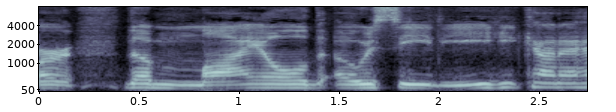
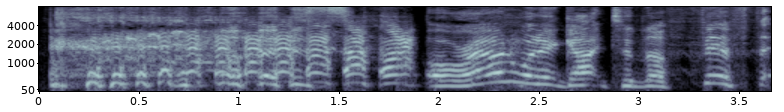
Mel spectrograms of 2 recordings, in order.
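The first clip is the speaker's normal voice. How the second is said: laughing; 13 semitones higher, slower than usual. Real, not acted. Laughing at endless movie endings.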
